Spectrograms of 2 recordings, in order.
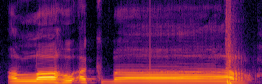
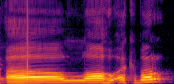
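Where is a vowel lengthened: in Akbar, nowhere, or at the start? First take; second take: in Akbar; start. First: The first vowel of Akbar is lengthened. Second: The first vowel of Allahu is lengthened. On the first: Akbar takes on a different meaning. "they've extended the alif in Akbar" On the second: It asks whether Allah is the greatest. "By extending the alif at the beginning"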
